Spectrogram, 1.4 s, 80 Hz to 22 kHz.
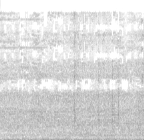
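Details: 2007 Mercedes-Benz S550 base model after fuel pump replacement, primed by cycling the key: steady low, even idle rumble with no misses or stumbles, starting cleanly and running smoothly.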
